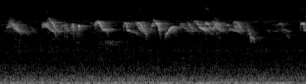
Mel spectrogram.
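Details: Close Lowland White-eyes feeding and preening, giving clear, sweet high twitters and short slurred notes in quick succession, some dipping slightly in pitch, over a quiet background.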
